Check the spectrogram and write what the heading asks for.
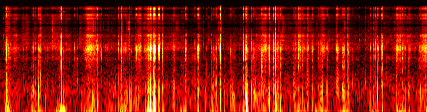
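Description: Rhythmic thumps and knocks, about two a second, from a body-worn action camera jostling as its wearer moves along a concrete path.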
